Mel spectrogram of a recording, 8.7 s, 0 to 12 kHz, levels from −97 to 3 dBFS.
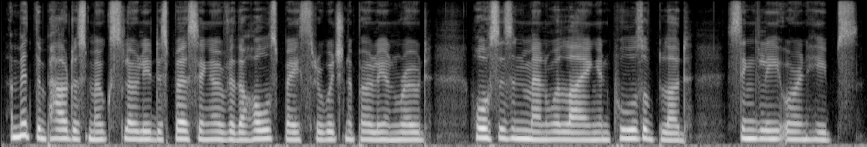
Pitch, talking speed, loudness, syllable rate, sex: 185 Hz, 185 wpm, -18 LUFS, 5.5 syllables/s, female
